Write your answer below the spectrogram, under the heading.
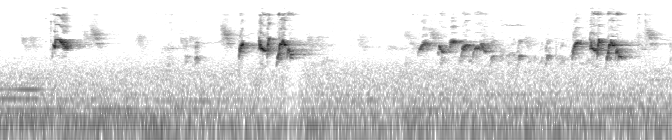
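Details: Caged red-whiskered bulbuls, three birds matched against each other, sing a brisk training song with counted phrases; four separate bursts of quick bubbling whistled notes come every one to two seconds, with quiet between them.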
